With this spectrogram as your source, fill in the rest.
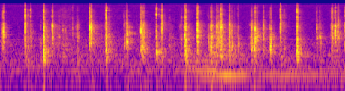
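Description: Fast typing with fingertips on a full-size black mechanical gaming keyboard with plastic keycaps and a hollow body. It produces a quick, uneven run of sharp, bright clicks and clacks, with each keystroke cutting off almost immediately.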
